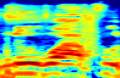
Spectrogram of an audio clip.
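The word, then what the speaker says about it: Nuwaupu: Nawapu is pronounced Nuwapu.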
